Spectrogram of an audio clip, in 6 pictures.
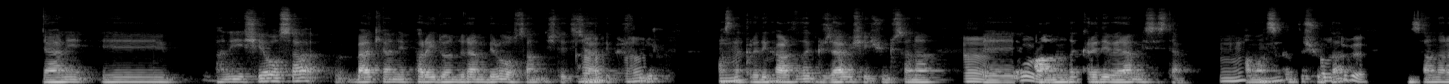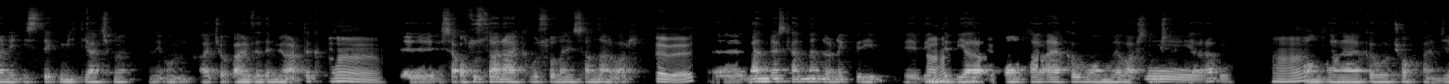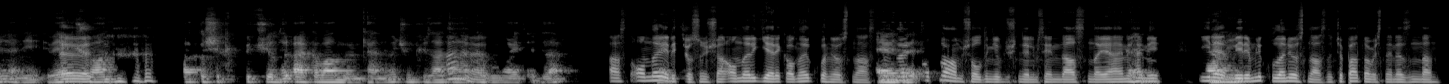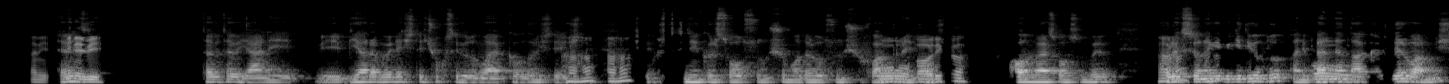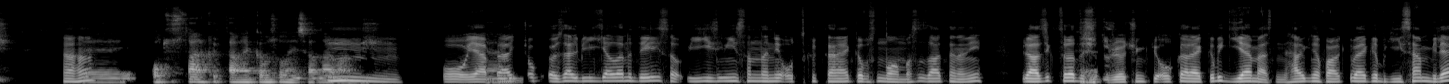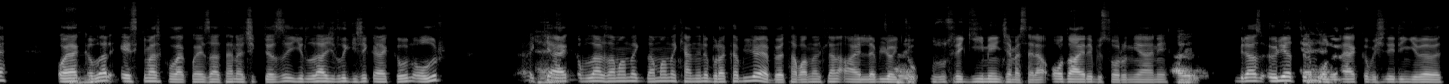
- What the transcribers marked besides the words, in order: other background noise; distorted speech; chuckle; unintelligible speech
- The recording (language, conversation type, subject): Turkish, unstructured, Para biriktirmek neden size bu kadar zor geliyor?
